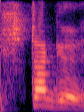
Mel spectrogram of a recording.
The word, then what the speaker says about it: Stage: alors on dit alors la prononciation va vous tromper parce que euh il faut prononcer St c'est stage stage en français le le le Danois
